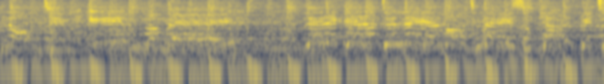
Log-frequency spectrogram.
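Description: Upbeat Swedish pop song performed live: singing over a steady driving beat with heavy bass.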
